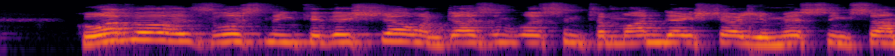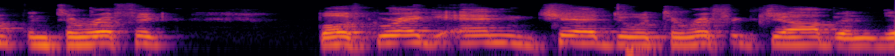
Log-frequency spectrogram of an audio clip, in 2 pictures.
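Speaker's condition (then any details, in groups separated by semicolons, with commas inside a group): No condition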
